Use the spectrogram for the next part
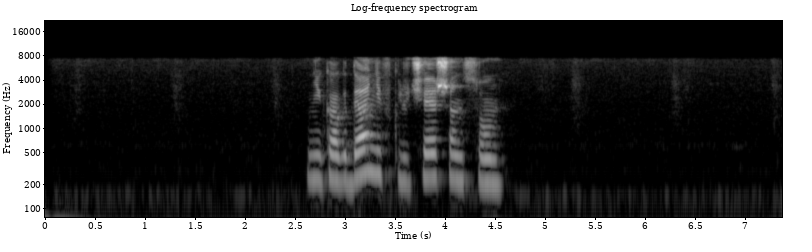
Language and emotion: Russian, neutral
